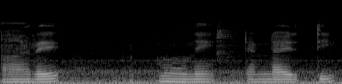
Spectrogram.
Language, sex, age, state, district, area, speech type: Malayalam, male, 18-30, Kerala, Palakkad, urban, spontaneous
